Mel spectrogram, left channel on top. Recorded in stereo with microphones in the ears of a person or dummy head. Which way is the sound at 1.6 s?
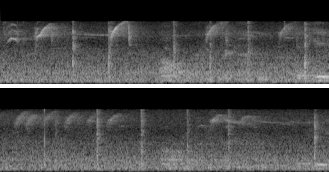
60° left (ahead or behind).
